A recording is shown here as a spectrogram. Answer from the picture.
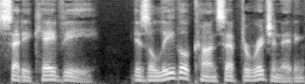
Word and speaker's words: cestui que vie: The term cestuic kvi pronounced si kv is a legal concept originating from French law and used in common law contexts specifically in trust law.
